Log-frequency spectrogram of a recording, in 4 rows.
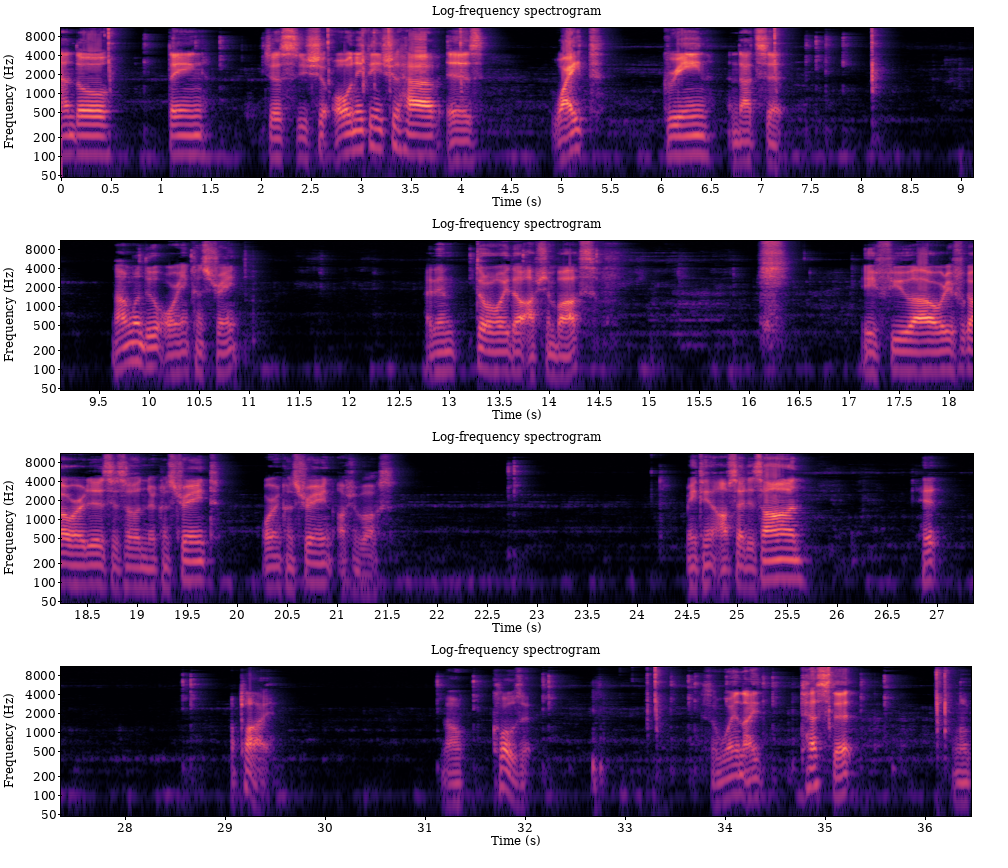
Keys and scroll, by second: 2.9 q, 36.0 w.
